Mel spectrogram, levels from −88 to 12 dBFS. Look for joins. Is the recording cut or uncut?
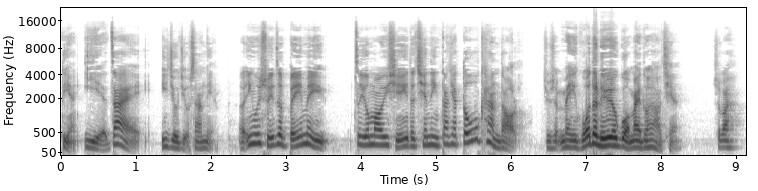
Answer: uncut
